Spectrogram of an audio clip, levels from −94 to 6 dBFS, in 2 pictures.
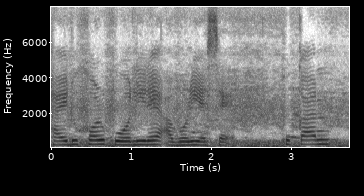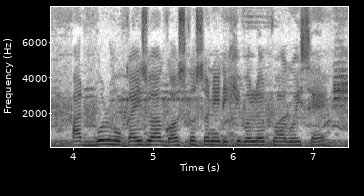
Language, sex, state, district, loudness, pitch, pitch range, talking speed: Assamese, female, Assam, Kamrup Metropolitan, -13 LUFS, 215 Hz, 200-225 Hz, 105 wpm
